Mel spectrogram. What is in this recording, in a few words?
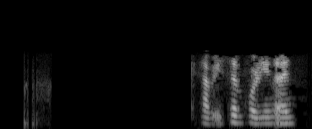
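police dispatch, scanner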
